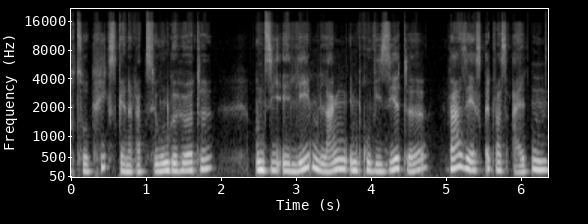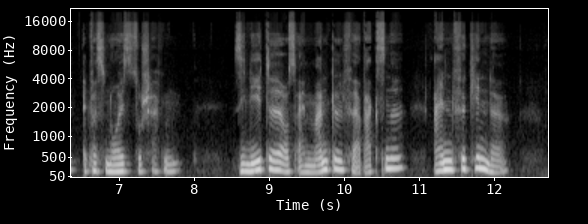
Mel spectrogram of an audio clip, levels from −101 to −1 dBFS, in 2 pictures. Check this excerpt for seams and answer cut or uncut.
cut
